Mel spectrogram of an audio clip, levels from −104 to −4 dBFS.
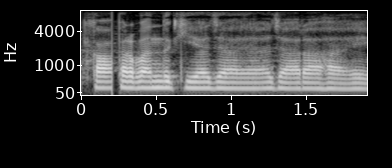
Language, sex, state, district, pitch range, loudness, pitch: Hindi, female, Rajasthan, Churu, 160-175 Hz, -22 LUFS, 165 Hz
